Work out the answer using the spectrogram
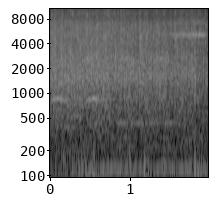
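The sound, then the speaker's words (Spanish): Audience applause greets two doctors, a brother and sister, as they are introduced. The clapping is dense and steady, holding an even, fairly loud level for the whole stretch with no voices over it. “Un aplauso para estos dos seres.”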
